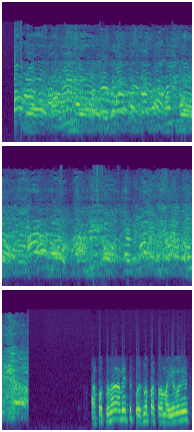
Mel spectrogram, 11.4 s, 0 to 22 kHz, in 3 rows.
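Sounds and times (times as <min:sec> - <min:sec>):
rival political crowds shouting at each other: 0:00.2 - 0:08.2
speech: 0:09.5 - 0:11.4.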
